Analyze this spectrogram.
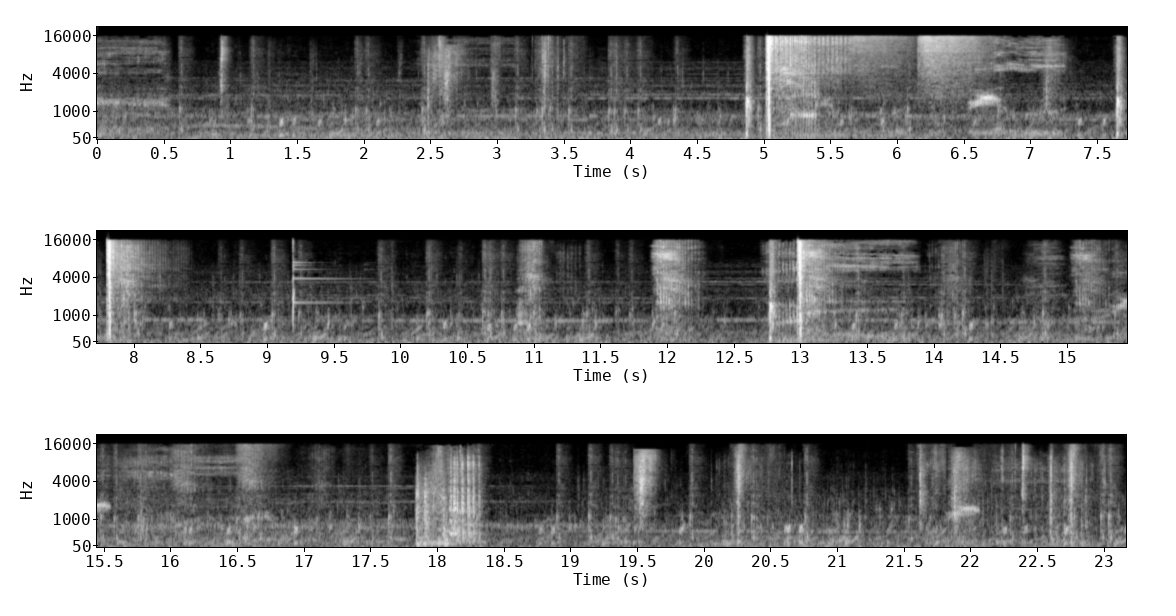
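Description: Lava bubbles and pops.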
